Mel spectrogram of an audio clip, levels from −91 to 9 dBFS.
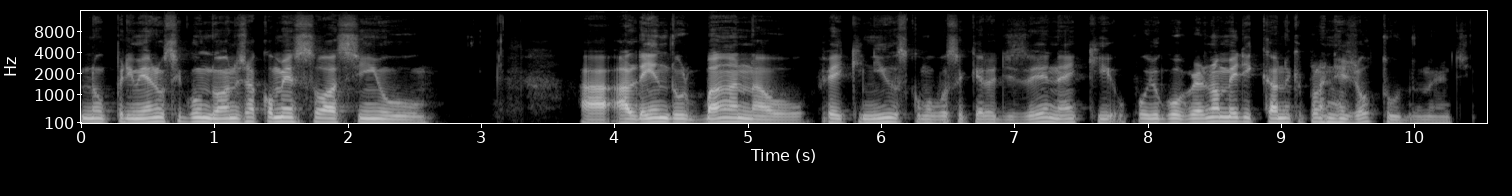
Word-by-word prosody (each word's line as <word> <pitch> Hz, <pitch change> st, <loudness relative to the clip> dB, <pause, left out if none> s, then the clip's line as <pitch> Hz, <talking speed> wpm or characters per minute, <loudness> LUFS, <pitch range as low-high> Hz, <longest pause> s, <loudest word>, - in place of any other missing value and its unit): no 120 Hz, 0 st, +1 dB
primeiro 120 Hz, +2 st, +1 dB
e -, -, +5 dB
no 135 Hz, -, +1 dB
segundo 130 Hz, -2 st, +2 dB
ano 120 Hz, +1 st, +3 dB
já 135 Hz, +3 st, -1 dB
começou 135 Hz, -2 st, +2 dB
assim 120 Hz, 0 st, 0 dB
o 105 Hz, -3 st, -2 dB, 1.2 s
a 100 Hz, +2 st, +3 dB
a -, -, +9 dB
lenda 120 Hz, +2 st, +4 dB
urbana, 115 Hz, 0 st, +3 dB
o 100 Hz, 0 st, -5 dB
fake 115 Hz, -1 st, -3 dB
news 120 Hz, +3 st, 0 dB
como 110 Hz, -3 st, -8 dB
você 105 Hz, 0 st, -8 dB
queira 105 Hz, 0 st, -6 dB
dizer, 100 Hz, +6 st, -4 dB
né, 115 Hz, -2 st, -1 dB
que 110 Hz, 0 st, -9 dB, 0.2 s
foi 120 Hz, -1 st, -2 dB
o 120 Hz, -, 0 dB
governo 120 Hz, +2 st, +1 dB
americano 135 Hz, -3 st, +1 dB
que -, -, -18 dB
planejou 120 Hz, -1 st, -3 dB
tudo, 100 Hz, -5 st, -10 dB
né 95 Hz, -1 st, -12 dB
ti -, -, -27 dB
115 Hz, 180 wpm, -23 LUFS, 105-125 Hz, 1.2 s, a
